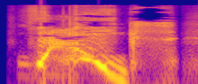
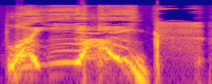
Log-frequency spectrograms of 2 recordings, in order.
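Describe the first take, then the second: First: Shocked yikes again. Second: A high, stretched yikes; shocked yikes. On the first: Vlogger repeating her reaction, high falling yikes. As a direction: echo the shock as a second punch. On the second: Vlogger reacting to the texts, high shocked yikes. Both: Acted. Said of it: "Emotional reaction".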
